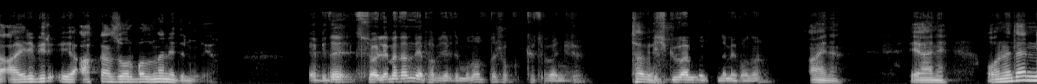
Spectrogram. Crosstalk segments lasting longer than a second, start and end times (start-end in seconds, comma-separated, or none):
none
